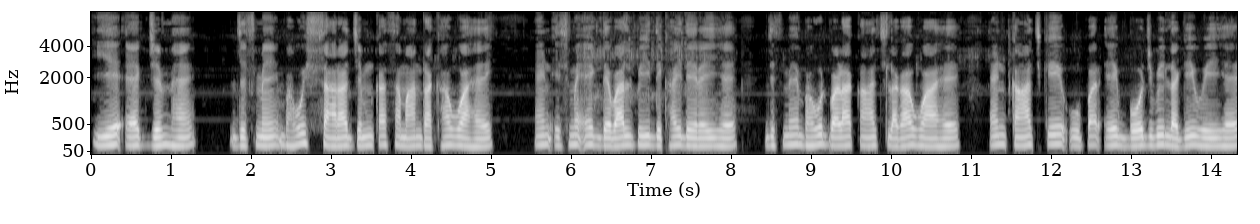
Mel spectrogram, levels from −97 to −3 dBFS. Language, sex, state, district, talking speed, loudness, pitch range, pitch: Hindi, male, Jharkhand, Sahebganj, 165 wpm, -20 LUFS, 125-140 Hz, 130 Hz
